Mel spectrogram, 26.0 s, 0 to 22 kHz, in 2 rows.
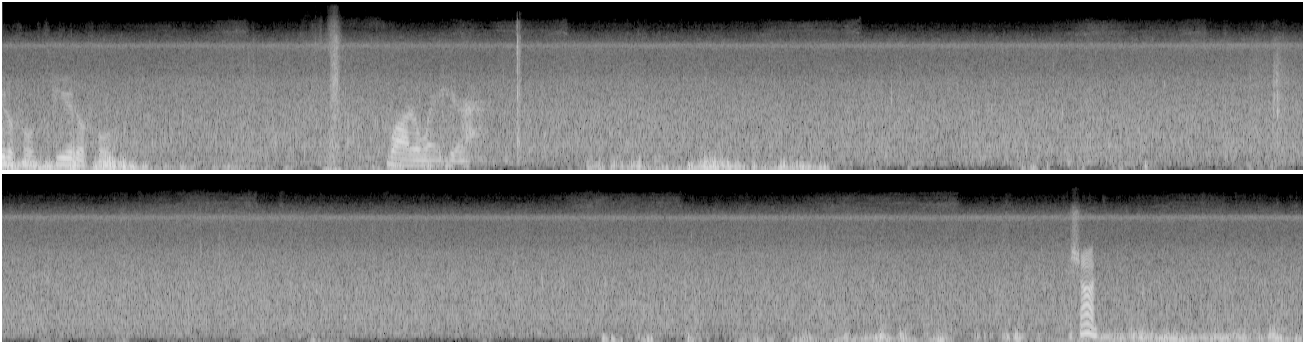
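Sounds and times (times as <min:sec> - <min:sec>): river current rushing: 0:01.7 - 0:05.8.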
